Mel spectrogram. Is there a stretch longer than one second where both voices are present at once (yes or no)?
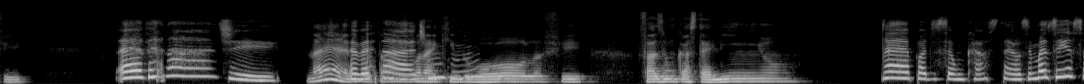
yes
